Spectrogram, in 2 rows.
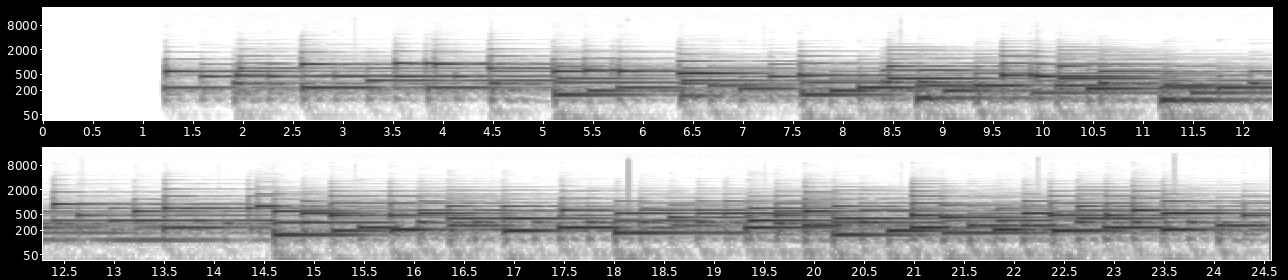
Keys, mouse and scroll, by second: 3.3 shift+click, 10.6 shift+click, 17.1 shift+click, 22.5-23.0 scroll down 1.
